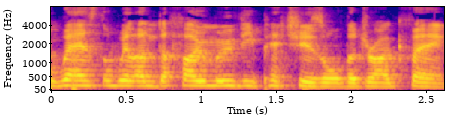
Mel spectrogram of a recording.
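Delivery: ordinary talk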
